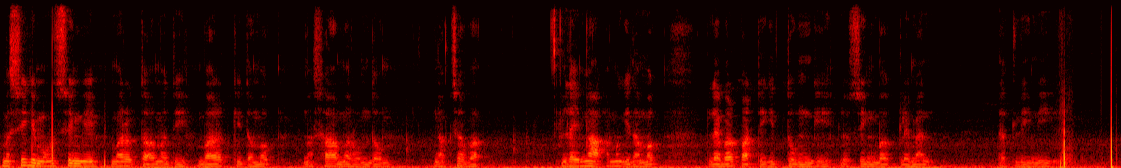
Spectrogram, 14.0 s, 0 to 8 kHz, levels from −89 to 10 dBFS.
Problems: constant background noise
